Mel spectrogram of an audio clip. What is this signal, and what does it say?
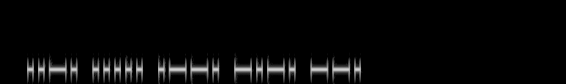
Morse code, heard as a keyed tone, about 22 wpm, 700 Hz. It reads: F5PCG
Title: DXCC-100 Call Signs - 5 Characters - 22wpm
